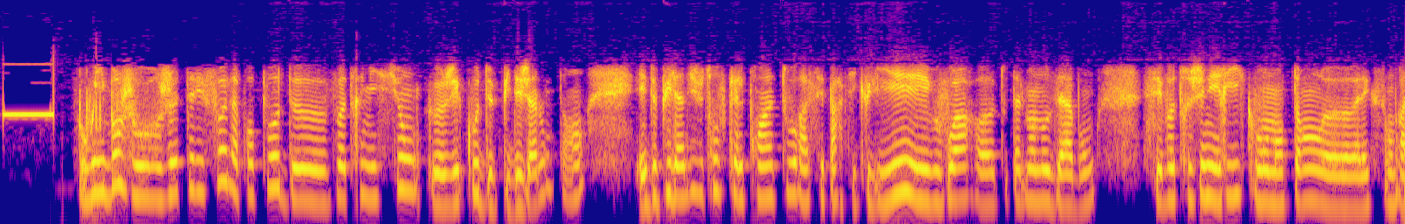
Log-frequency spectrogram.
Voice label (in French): répondeur; Derapage Alexandre Adler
